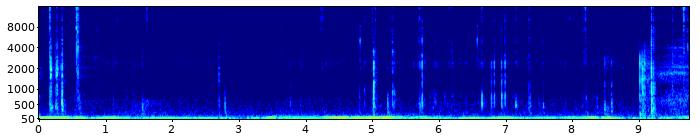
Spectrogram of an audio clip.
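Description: Scissors snip paper for a Halloween junk journal, a run of short, crisp cuts and rustles close by over a steady low hum, with no voices.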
